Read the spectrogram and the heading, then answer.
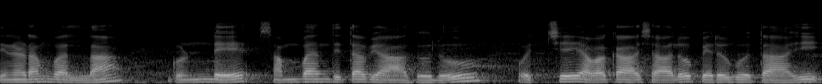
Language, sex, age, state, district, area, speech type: Telugu, male, 18-30, Telangana, Mahabubabad, urban, spontaneous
